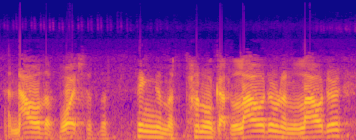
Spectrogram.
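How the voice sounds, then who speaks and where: An actor playing a concerned railwayman in an old radio drama, telling a ghostly encounter in a dramatic, deliberate, urgent way. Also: medium pitch, natural voice. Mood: eerie, grave. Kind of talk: 1940s radio acting, dramatic first-person narration. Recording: dull, hissy old radio recording.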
